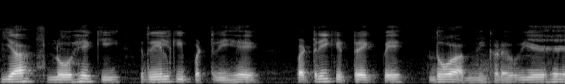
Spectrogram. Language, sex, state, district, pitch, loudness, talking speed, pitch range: Hindi, male, Uttar Pradesh, Lalitpur, 110 Hz, -19 LUFS, 170 wpm, 110-120 Hz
